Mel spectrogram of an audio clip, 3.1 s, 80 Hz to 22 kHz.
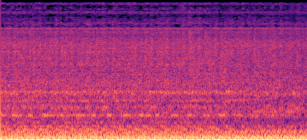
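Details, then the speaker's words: Dodge pickup with 5.2 V8, air cleaner missing, no smoke from the exhaust: deep, smooth idle with an even pulse about three per second and no skips or knocks. A healthy engine. "That's a healthy 5.2. Happy 5.2 right there. No smoke at all coming out the back. Here, just listen to this thing idle for a minute. So smooth."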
